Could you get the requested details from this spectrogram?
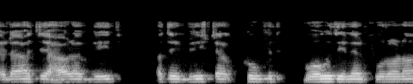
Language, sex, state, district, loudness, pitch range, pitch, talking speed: Bengali, male, West Bengal, Kolkata, -15 LUFS, 120-130 Hz, 125 Hz, 160 wpm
